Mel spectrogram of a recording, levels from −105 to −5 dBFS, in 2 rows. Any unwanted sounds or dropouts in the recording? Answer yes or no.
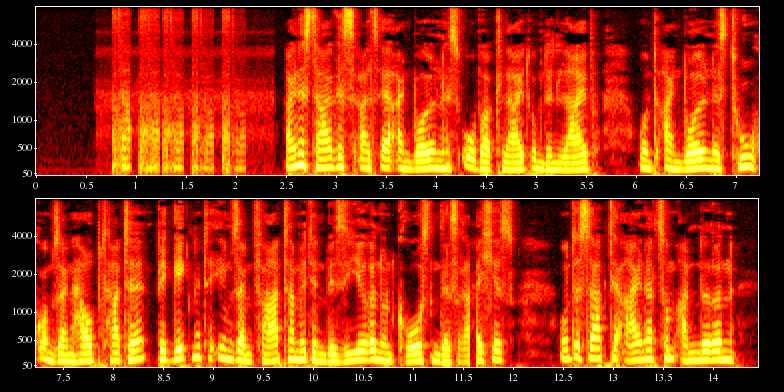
yes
